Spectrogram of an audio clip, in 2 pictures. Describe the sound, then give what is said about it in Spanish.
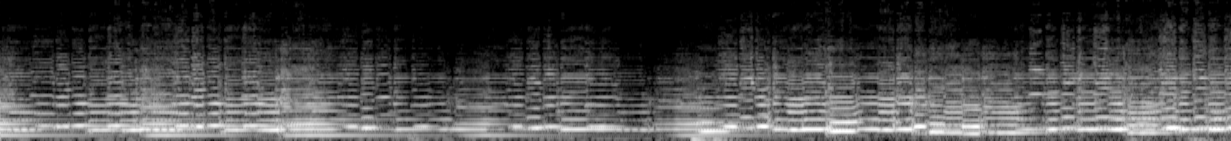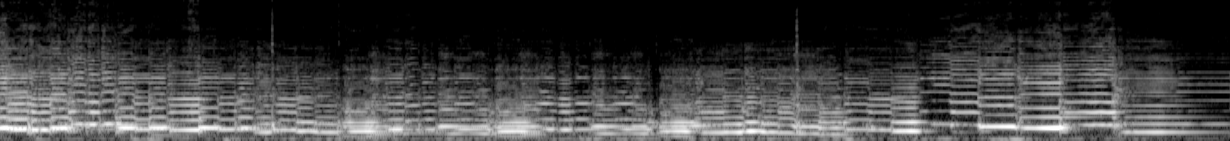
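A solo cello, played live on Capital Radio at the Foro de Recursos Humanos, plays a flowing melody with rich, resonant low notes and sustained bowed tones, steady in volume, with no voices. “en directo con nosotros en este programa con su violonchelo eh, y que suena así en directo en Capital Radio en el Foro de Recursos Humanos.”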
